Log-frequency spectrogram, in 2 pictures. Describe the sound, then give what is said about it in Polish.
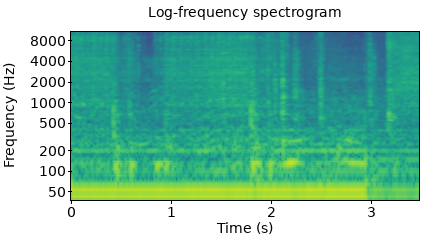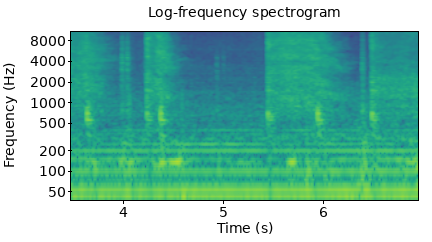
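Sewing machine needles clatter in a fast, steady mechanical rhythm, fairly loud, with a constant motor hum underneath and brief sharp clicks and hisses breaking in, as working sewing machines run in a tailoring workshop. “Zaledwie kilka ulic od miejsca, gdzie można naprawić maszynę, słychać stukot igieł działających urządzeń.”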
